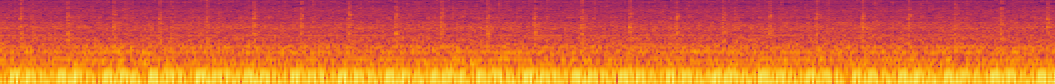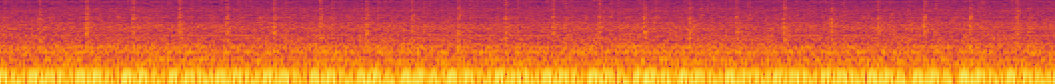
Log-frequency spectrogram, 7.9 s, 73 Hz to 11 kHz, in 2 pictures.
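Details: 1991 Chevy Silverado 350 now idling on its own off the jump starter: steady low idle with a faint fast tick. A header or exhaust manifold leak is suspected.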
